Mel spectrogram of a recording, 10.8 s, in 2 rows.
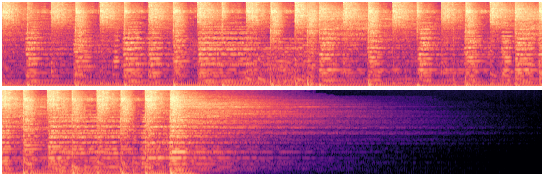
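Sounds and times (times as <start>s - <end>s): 
schlager party music: 0.0s - 8.3s.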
